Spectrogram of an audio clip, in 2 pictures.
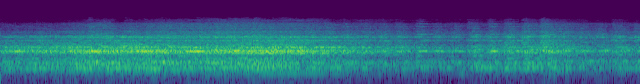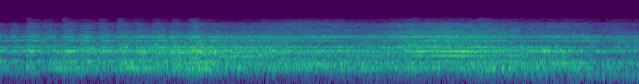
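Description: Action-film soundtrack heard through a television's speakers: a steady vehicle drive-by drone with sustained tones held over it, swelling louder a second or so in and easing off by the middle.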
